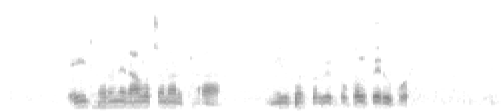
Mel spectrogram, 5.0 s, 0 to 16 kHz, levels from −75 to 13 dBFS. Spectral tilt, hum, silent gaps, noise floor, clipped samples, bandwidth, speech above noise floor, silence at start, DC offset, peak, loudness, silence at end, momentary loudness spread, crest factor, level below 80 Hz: -5 dB/octave; none; none; -71 dBFS; under 0.1%; 11 kHz; 26 dB; 0.7 s; under 0.1%; -26 dBFS; -46 LUFS; 0.9 s; 9 LU; 20 dB; under -90 dBFS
